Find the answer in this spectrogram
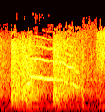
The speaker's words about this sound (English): Only one man fired, Dan. And I'm sure it wasn't McLean.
